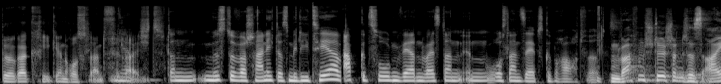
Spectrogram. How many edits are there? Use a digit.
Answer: 2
